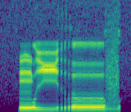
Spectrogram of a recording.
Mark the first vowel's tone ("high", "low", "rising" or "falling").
low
